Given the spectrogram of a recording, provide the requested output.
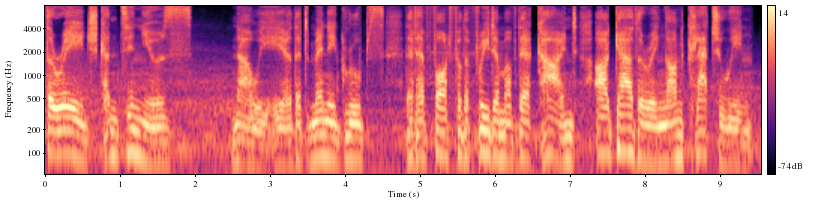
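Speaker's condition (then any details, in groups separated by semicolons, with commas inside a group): No condition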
